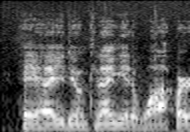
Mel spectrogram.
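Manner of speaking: put-on American accent. Ordering a Whopper at the counter in a put-on American accent. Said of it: "I find myself putting on an American accent".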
